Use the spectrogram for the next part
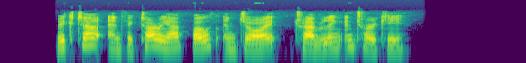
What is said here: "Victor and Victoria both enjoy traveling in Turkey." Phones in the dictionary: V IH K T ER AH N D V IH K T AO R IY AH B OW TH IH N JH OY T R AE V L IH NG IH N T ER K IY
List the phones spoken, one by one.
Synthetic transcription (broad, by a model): V IH K T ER AH N D V IH K T AO R IY AH B OW TH IH N JH OY T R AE V L IH NG IH N T ER K IY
